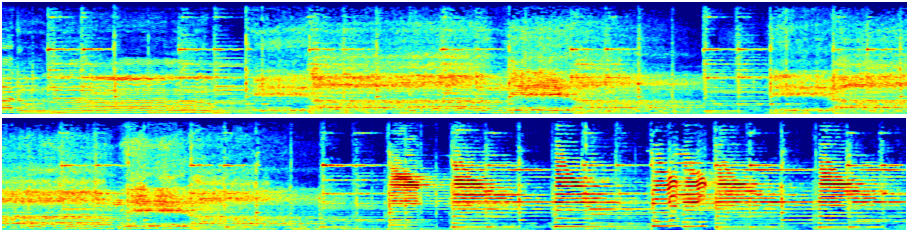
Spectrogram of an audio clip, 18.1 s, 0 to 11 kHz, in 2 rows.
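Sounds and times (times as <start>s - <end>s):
devotional music with chanting: 0.0s - 18.0s.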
